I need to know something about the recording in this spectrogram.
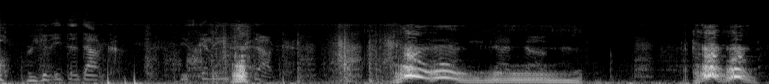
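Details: Giant Alaskan Malamute, usually quiet, growling and barking when scared of something; a drawn-out low growling moan slides down in pitch and holds steady for about two seconds among shorter vocal bursts, while a person talks and laughs throughout.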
